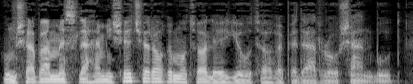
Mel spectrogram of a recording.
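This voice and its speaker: Low-voiced man narrating a story. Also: no echo. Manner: calm, even storytelling.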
